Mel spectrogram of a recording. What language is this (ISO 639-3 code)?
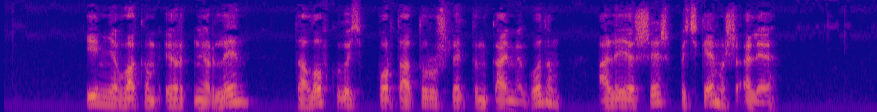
chm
